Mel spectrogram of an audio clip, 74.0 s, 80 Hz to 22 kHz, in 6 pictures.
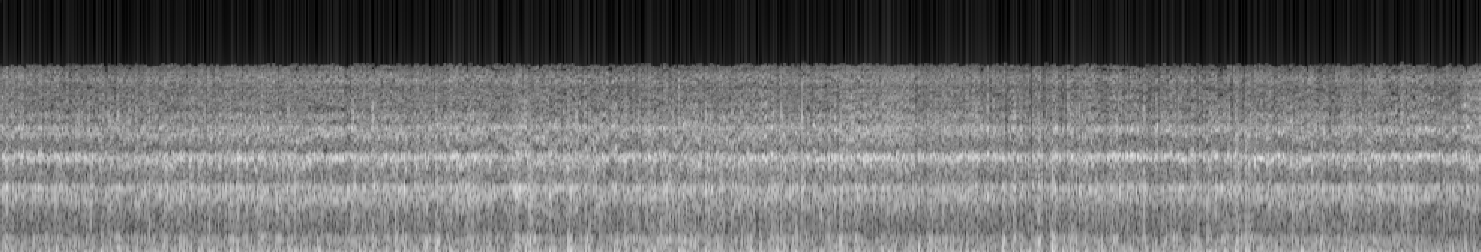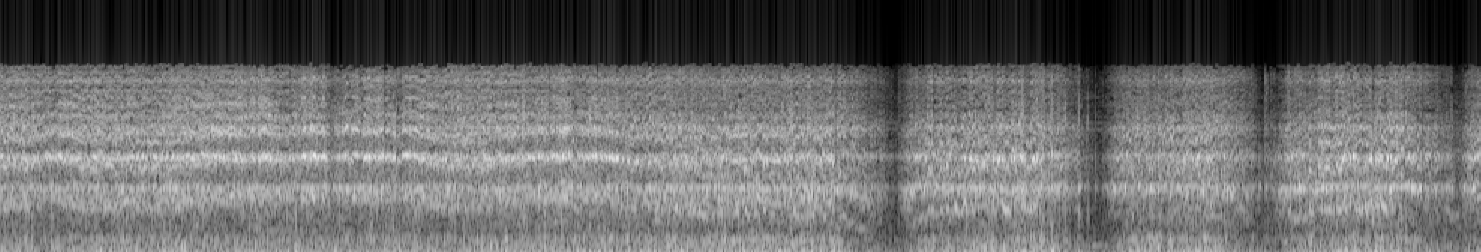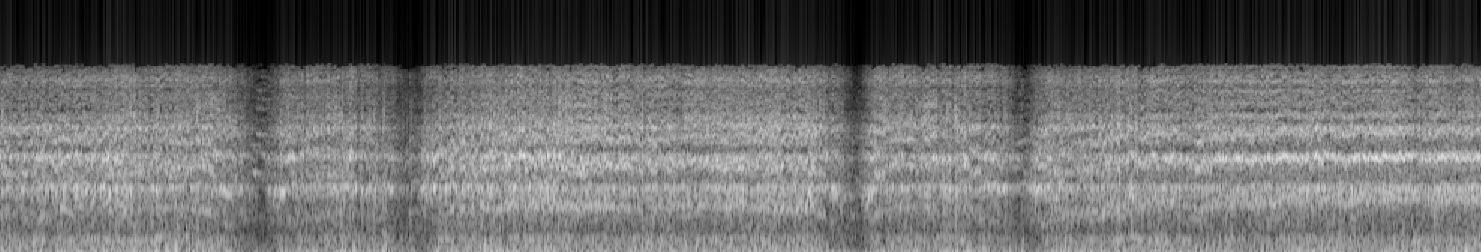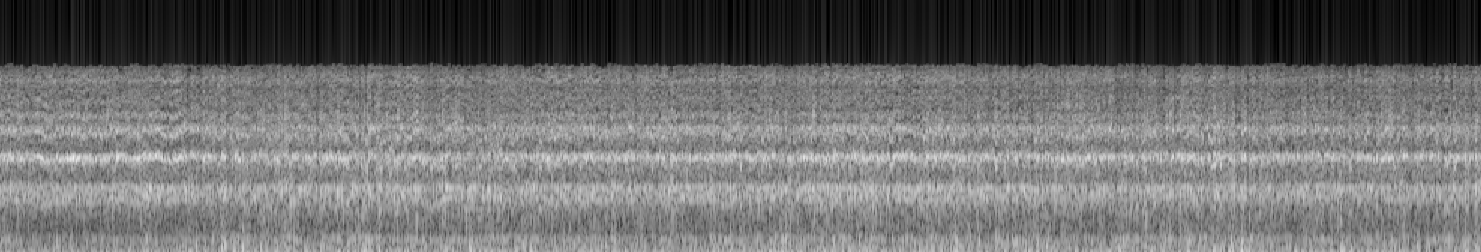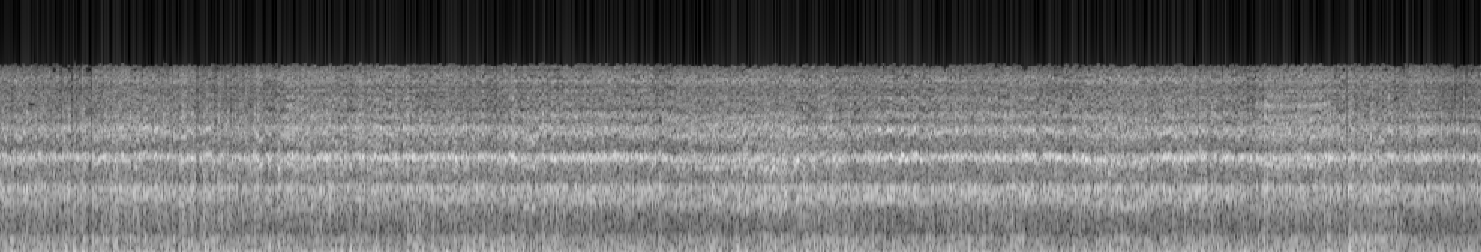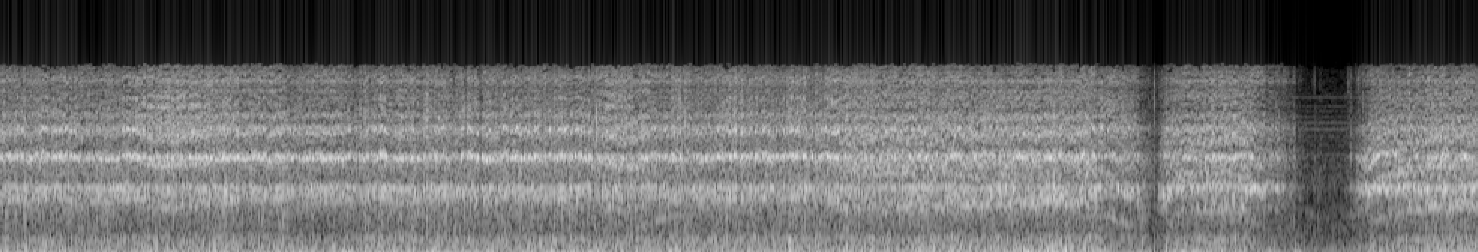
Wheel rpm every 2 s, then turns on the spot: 230, 230, 230, 220, 230, 230, 220, 230, 220, 170, 100, 140, 150, 110, 140, 180, 120, 220, 230, 230, 220, 230, 230, 230, 230, 230, 220, 230, 220, 230, 230, 230, 230, 230, 210, 140, 80.
none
